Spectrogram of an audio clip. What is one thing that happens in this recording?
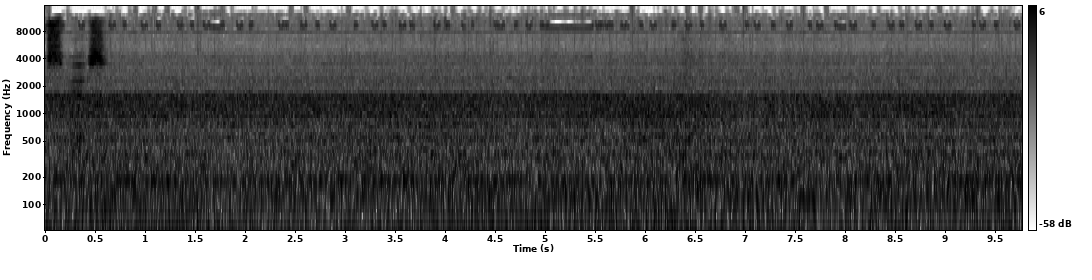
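A car's engine hums steadily with road noise from inside the cabin.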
